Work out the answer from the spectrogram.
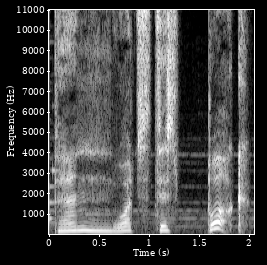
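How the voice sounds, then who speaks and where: An actress playing a gentle, earnest, innocent young boy in a video game, hesitant and politely questioning. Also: fairly low pitch, extremely slow, soft background music. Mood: unsure, earnest. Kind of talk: English video game voice acting.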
